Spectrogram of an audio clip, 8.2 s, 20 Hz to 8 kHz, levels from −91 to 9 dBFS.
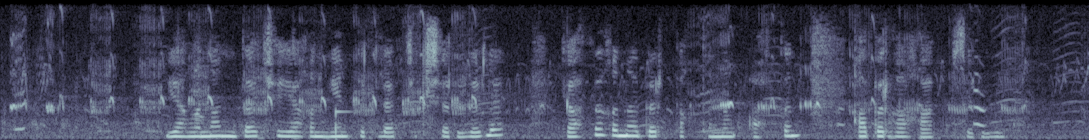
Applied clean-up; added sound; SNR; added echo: none; Chirp, tweet + Chink, clink; 11 dB; none.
